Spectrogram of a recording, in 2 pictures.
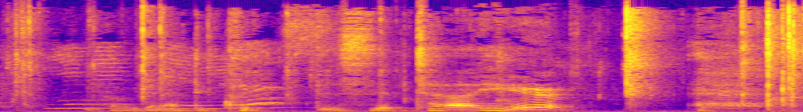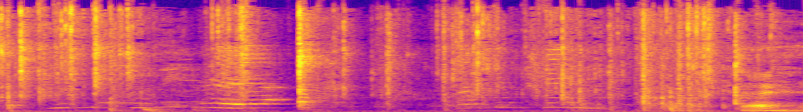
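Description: Plastic wire connectors click and rattle as they are handled.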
